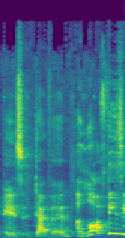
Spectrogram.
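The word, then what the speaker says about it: Devin: the channel Ladylike and there's a girl called Devon with an I instead of an O, so it's more like Devon, but they just say it like Devon and it sounds so cool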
